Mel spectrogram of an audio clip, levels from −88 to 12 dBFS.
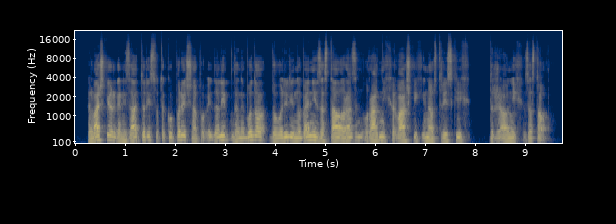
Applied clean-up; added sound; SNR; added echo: neural mask model DeepFilterNet 3.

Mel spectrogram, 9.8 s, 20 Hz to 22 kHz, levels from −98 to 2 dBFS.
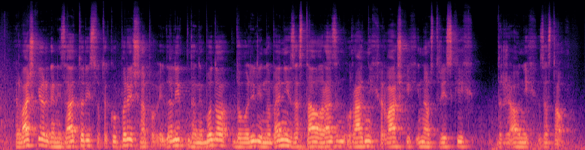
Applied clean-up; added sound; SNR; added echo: none; Thunder; 18 dB; none.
